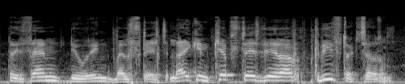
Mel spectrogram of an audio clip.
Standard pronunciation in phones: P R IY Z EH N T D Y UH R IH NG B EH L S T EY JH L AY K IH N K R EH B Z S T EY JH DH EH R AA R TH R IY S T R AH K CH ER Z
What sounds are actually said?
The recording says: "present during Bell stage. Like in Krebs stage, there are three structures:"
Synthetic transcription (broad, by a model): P R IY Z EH N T D Y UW R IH NG B EH L S T EY JH L AY K IH N K EH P S T EY JH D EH R AA R T R IY S T R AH K CH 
